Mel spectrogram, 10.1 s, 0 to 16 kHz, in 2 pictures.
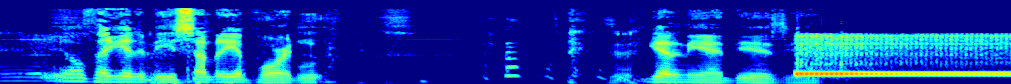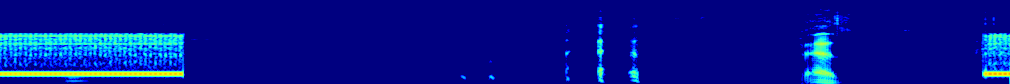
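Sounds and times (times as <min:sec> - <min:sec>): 
speech: 0:00.2 - 0:02.2, 0:03.0 - 0:04.3, 0:09.1 - 0:09.4
buzzy ring tone of an outgoing telephone call to a cell phone: 0:04.0 - 0:06.0.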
